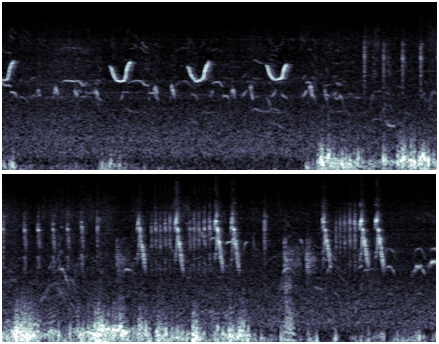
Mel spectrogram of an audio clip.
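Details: A stationary Blyth's reed warbler singing at Galtås just north of Glommen, Falkenberg, Halland, Sweden: a clear, swooping whistled phrase repeated three times about a second apart, then faster clicking, chattering notes over low wind rumble.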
